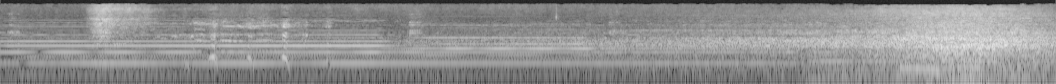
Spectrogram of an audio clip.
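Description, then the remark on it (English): A car approaches along a road, its steady engine hum swelling into a loud rushing whoosh as it passes near the end. A few brief chirps sound early on. “That was great. Quite a long car, you know.”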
